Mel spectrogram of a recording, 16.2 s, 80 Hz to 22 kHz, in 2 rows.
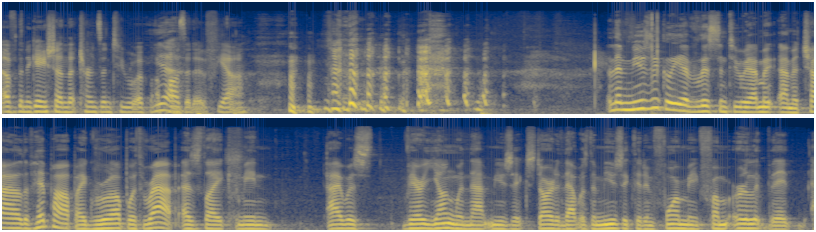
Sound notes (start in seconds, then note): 2.9 laughing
